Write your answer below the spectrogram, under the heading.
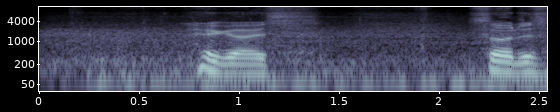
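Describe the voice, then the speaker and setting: The man talks very slowly, and noticeable noise can be heard behind him. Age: 20s. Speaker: vlogger, apprentice cook. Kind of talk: casual vlog. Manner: halting.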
